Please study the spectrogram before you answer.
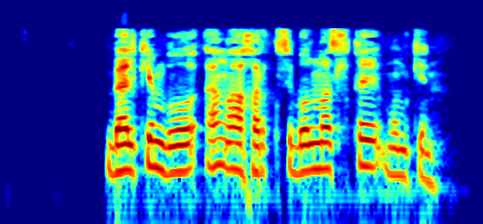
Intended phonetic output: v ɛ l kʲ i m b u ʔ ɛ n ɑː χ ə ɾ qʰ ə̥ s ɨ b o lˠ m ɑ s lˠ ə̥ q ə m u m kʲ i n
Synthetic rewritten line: b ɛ l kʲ i m b u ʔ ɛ ŋ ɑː χ ə ɾ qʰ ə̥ s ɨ b o lˠ m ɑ s lˠ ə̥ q ə m u m kʲ i n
